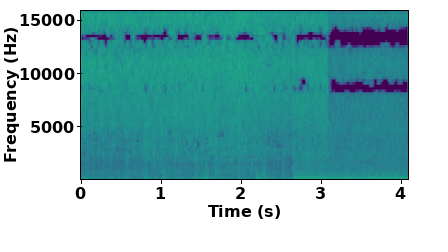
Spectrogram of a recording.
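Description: Scallops frying in oil in a metal wok over low heat, a steady sizzling hiss that drops a little in level about three seconds in.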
